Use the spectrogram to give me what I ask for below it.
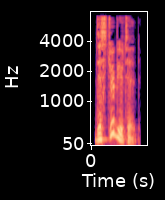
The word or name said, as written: distributed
